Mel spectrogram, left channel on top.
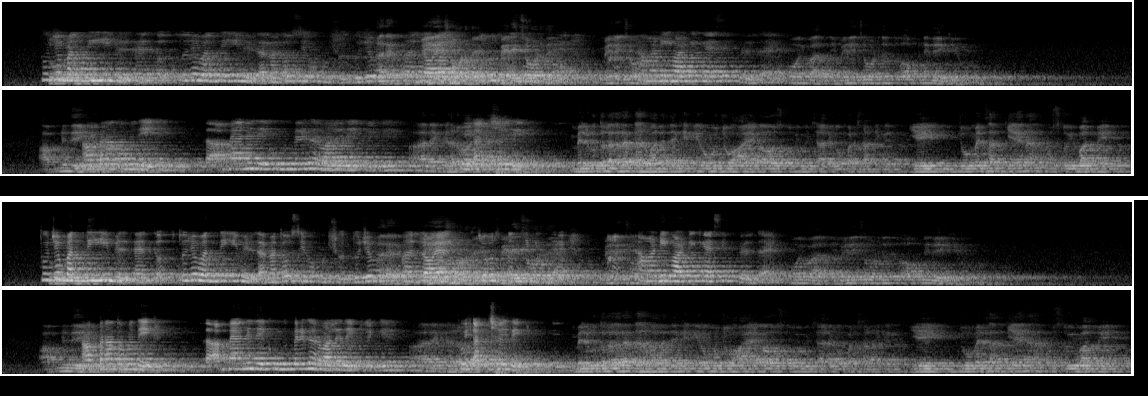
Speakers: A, on the right (about 60°); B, on the left (about 30°).
A: तुझे
B: तो
A: बंदी
B: भी
A: ही मिल जाए तो तुझे बंदी ही मिल जाए मैं तो उसी में खुश हूँ तुझे
B: अरे मेरी
A: लॉयल
B: छोड़
A: तुझे
B: दे
A: बस
B: मेरी
A: बंदी
B: छोड़
A: मिल
B: दे
A: जाए
B: मेरी
A: आ-
B: छोड़ दे
A: आंडी वांडी कैसी मिल जाए
B: कोई बात नहीं मेरी छोड़ दे तू अपनी देखियो अपनी देखियो
A: अपना
B: तू
A: तो मैं देख लूंगी। अ, मैं नहीं देखूंगी मेरे घर वाले देख लेंगे
B: अरे घर वाले
A: कोई अच्छा
B: क्या देखेंगे
A: ही देख लेंगे
B: मेरे को तो लग रहा है घर वाले देखेंगे वो जो आएगा उसको भी बेचारे को परेशानी के ये जो मेरे साथ किया है ना उसको भी बाद में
